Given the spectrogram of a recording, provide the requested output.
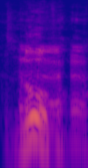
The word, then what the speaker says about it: Louisville: louisville kentucky man you gotta say it right louisville actually it right louisville that's how we know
